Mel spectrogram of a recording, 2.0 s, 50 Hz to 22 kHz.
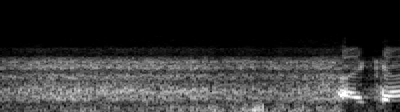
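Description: Steady hiss of band noise from a portable 2 m transceiver's speaker, tuned to SSB in a gap between stations, with a low rumble under it. A voice comes through just before the end.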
